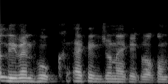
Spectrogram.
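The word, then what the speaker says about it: Leeuwenhoek: নাম তুমি বললে তার নাম হচ্ছে লিভেন বা লিভেন হুক একেকজন একেক রকম প্রোনাউন্স করে লিভেন হুক তাহলে লিভেন হুক কিন্তু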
